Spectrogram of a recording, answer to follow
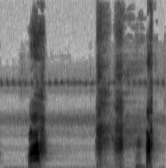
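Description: A short wordless voice sound about half a second in, followed by a few breathy puffs.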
